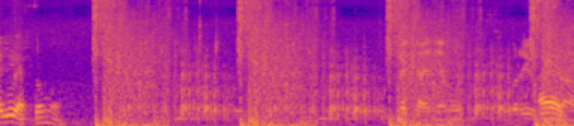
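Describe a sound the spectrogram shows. Gunshots ring out in loud, rapid bursts.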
